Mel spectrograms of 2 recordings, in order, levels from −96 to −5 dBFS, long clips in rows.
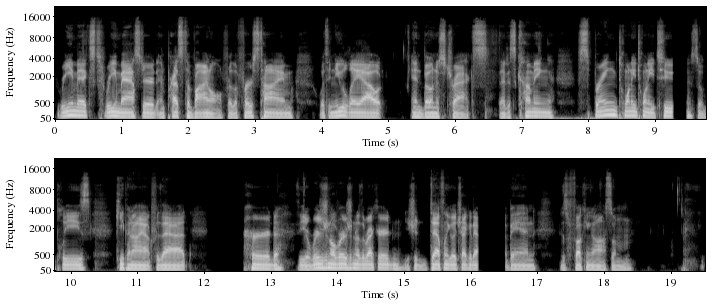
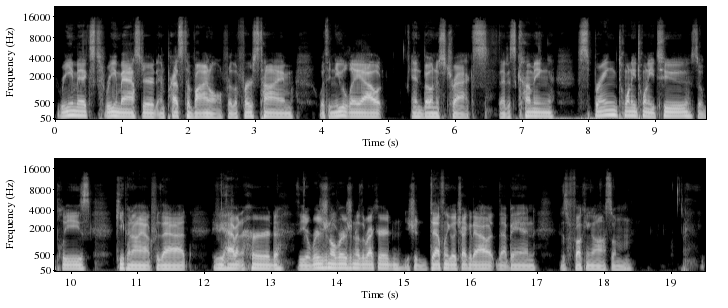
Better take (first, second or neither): second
